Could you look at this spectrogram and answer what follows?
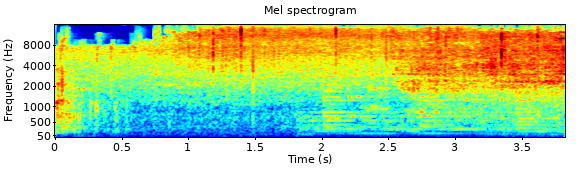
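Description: Beaten egg mixture with Parmesan and black pepper hits a hot sauté pan, a soft steady sizzle that swells and brightens partway through as the liquid spreads, close and alone.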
